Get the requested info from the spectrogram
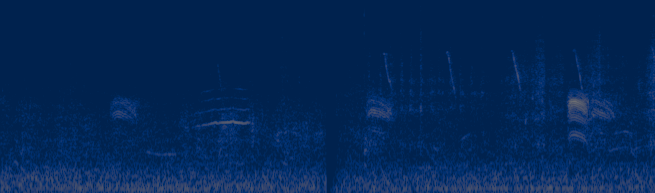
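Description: Several short bird calls, the loudest near the end, over a faint steady low background.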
